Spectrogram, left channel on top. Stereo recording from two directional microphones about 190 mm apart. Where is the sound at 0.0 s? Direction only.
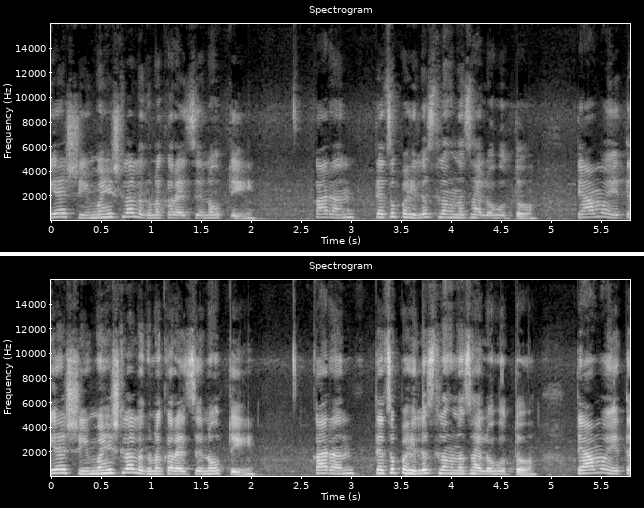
25° right (ahead or behind).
